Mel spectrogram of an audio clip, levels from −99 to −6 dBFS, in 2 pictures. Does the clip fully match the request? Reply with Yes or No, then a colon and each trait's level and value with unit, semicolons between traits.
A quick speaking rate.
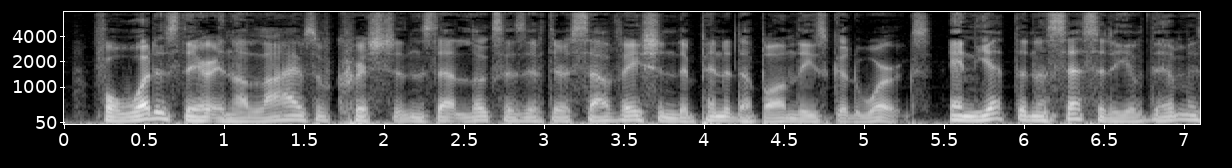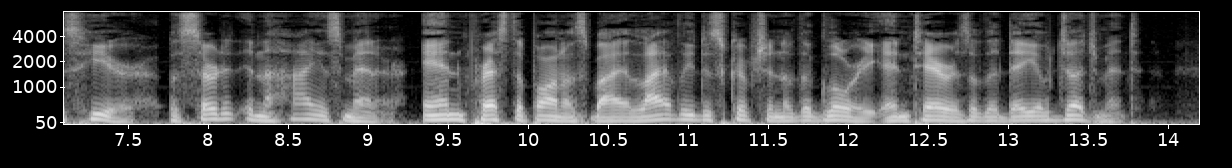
Yes: fast, 220 wpm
